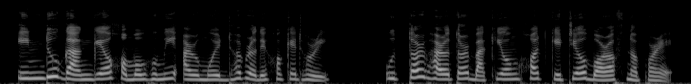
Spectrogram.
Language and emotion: Assamese, neutral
